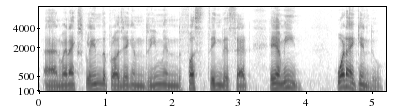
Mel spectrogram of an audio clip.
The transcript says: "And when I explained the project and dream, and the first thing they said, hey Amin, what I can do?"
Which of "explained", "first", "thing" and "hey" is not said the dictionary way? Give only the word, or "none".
thing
